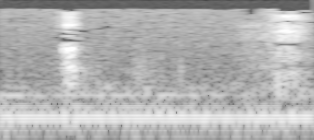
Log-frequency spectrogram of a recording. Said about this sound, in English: My hiccups love you, I guess. I'm just gonna make a recording, just because I can, and I still have hiccups.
